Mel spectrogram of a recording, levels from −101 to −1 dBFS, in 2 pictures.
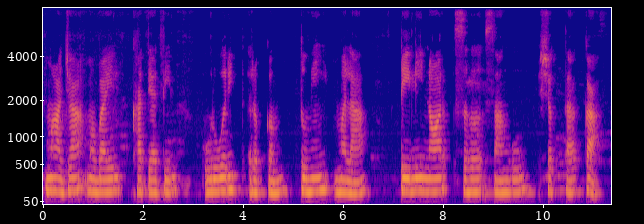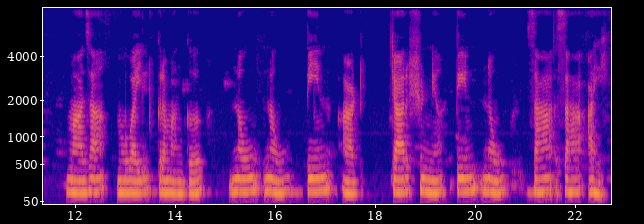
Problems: background sounds at intervals, background conversations at intervals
